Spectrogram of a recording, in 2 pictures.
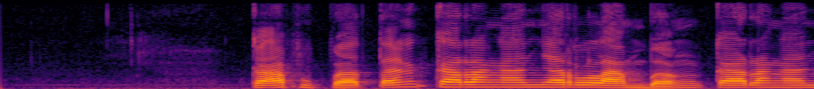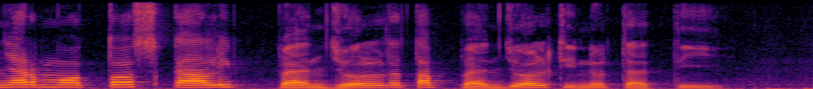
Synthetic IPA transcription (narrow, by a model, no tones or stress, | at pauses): kab̥ṳpat̪ɛnkaɾaŋaɲarlambaŋkaɾaŋaɲarmɔt̪ɔsə̥kalib̥ä̤ɲd͡ʒʊlt̪ət̪əp̚b̥ä̤ɲd͡ʒʊld̪̥i̤nod̪̥ä̤t̪i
